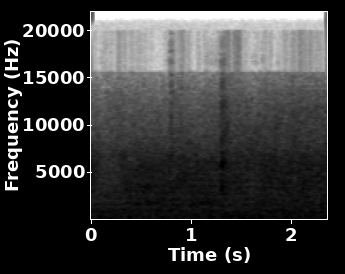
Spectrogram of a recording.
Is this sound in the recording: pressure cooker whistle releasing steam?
no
